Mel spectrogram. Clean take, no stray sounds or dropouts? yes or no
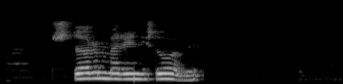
yes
